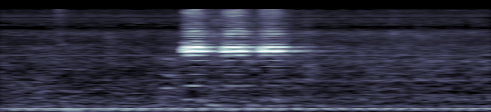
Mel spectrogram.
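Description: Three quick, high-pitched horn toots about a second in, over a steady low hum.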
